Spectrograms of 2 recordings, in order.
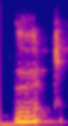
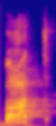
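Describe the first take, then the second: First: The vowel is an 'oo' sound. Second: The vowel is a short 'uh' sound. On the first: "but boot" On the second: "She said not but"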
